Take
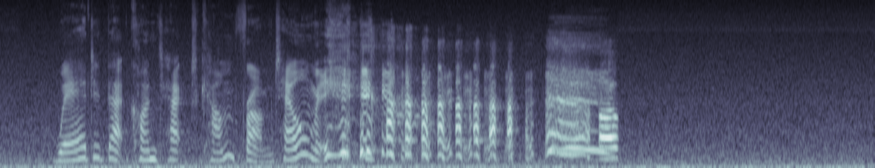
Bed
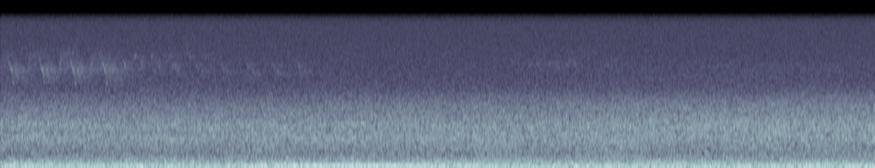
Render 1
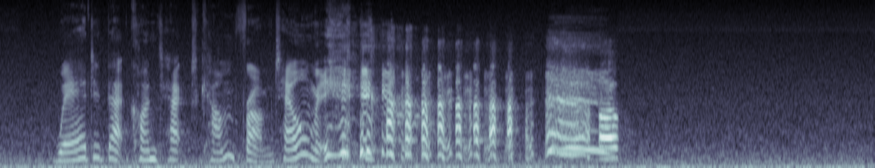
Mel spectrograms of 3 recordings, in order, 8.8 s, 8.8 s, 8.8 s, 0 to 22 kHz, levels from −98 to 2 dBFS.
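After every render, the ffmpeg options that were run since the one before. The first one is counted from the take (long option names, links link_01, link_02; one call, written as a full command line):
ffmpeg -i in.wav -af "afftdn=noise_reduction=6:noise_floor=-41" out.wav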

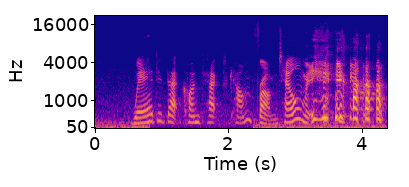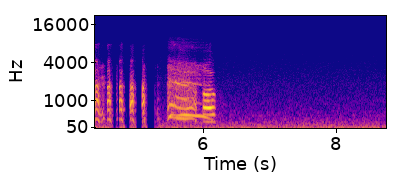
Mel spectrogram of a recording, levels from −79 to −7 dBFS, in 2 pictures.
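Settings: ffmpeg -i in.wav -filter_complex "[0:a]asettb=1/sr,asplit=3[link_01][link_02][link_03];[link_01]atrim=end=0.824[link_04];[link_02]atrim=start=0.82:end=2.38,asetpts=PTS-STARTPTS,afade=type=in:duration=0.004:curve=qsin,afade=type=out:start_time=1.556:duration=0.004:curve=qsin,highpass=260,lowpass=2500[link_05];[link_03]atrim=start=2.376[link_06];[link_04][link_05]acrossfade=duration=0.004:curve1=hsin:curve2=qsin[link_07];[link_07][link_06]acrossfade=duration=0.004:curve1=qsin:curve2=hsin,asettb=1/sr,asplit=3[link_08][link_09][link_10];[link_08]atrim=end=2.904[link_11];[link_09]atrim=start=2.9:end=3.63,asetpts=PTS-STARTPTS,afade=type=in:duration=0.004:curve=qsin,afade=type=out:start_time=0.726:duration=0.004:curve=qsin,bandreject=frequency=7900:width=12[link_12];[link_10]atrim=start=3.626[link_13];[link_11][link_12]acrossfade=duration=0.004:curve1=hsin:curve2=qsin[link_14];[link_14][link_13]acrossfade=duration=0.004:curve1=qsin:curve2=hsin,asettb=1/sr,asplit=3[link_15][link_16][link_17];[link_15]atrim=end=4.604[link_18];[link_16]atrim=start=4.6:end=5.34,asetpts=PTS-STARTPTS,afade=type=in:duration=0.004:curve=qsin,afade=type=out:start_time=0.736:duration=0.004:curve=qsin,agate=range=-55dB:threshold=-27dB:ratio=16:release=100:detection=peak[link_19];[link_17]atrim=start=5.336[link_20];[link_18][link_19]acrossfade=duration=0.004:curve1=hsin:curve2=qsin[link_21];[link_21][link_20]acrossfade=duration=0.004:curve1=qsin:curve2=hsin" out.wav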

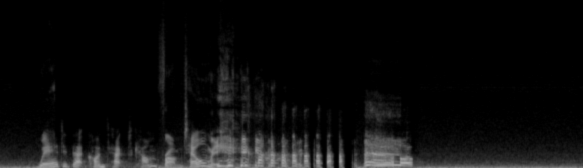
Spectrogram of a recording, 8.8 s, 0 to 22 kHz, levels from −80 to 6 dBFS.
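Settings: ffmpeg -i in.wav -af "alimiter=limit=-9.5dB:level=0:latency=1:release=213,acompressor=threshold=-21dB:ratio=6" out.wav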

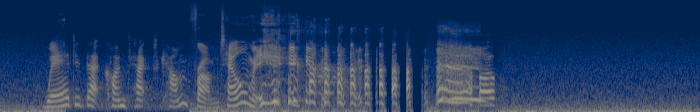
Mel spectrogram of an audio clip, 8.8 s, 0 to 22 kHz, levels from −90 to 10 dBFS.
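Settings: ffmpeg -i in.wav -af "volume=-5dB" out.wav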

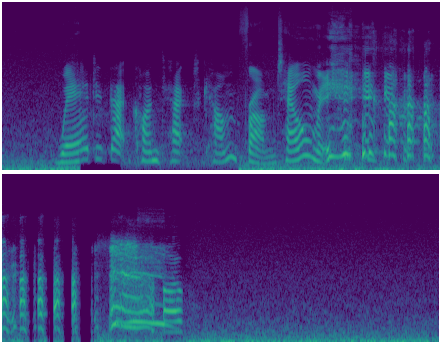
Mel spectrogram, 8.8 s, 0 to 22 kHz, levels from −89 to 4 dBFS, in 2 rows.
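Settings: ffmpeg -i in.wav -filter_complex "[0:a]asplit=3[link_01][link_02][link_03];[link_01]afade=type=out:start_time=0.77:duration=0.02[link_04];[link_02]highpass=frequency=380:width=0.5412,highpass=frequency=380:width=1.3066,equalizer=frequency=740:width_type=q:width=4:gain=-7,equalizer=frequency=1400:width_type=q:width=4:gain=9,equalizer=frequency=2400:width_type=q:width=4:gain=5,equalizer=frequency=3700:width_type=q:width=4:gain=3,lowpass=frequency=5600:width=0.5412,lowpass=frequency=5600:width=1.3066,afade=type=in:start_time=0.77:duration=0.02,afade=type=out:start_time=1.19:duration=0.02[link_05];[link_03]afade=type=in:start_time=1.19:duration=0.02[link_06];[link_04][link_05][link_06]amix=inputs=3:normalize=0,asettb=1/sr,asplit=3[link_07][link_08][link_09];[link_07]atrim=end=5.224[link_10];[link_08]atrim=start=5.22:end=5.74,asetpts=PTS-STARTPTS,afade=type=in:duration=0.004:curve=qsin,afade=type=out:start_time=0.516:duration=0.004:curve=qsin,lowpass=frequency=3800:width_type=q:width=6.6[link_11];[link_09]atrim=start=5.736[link_12];[link_10][link_11]acrossfade=duration=0.004:curve1=hsin:curve2=qsin[link_13];[link_13][link_12]acrossfade=duration=0.004:curve1=qsin:curve2=hsin" out.wav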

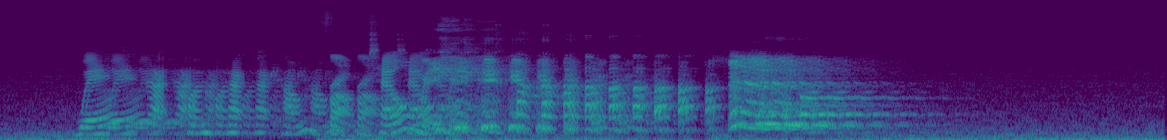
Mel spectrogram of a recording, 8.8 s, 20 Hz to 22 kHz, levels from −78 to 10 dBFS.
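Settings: ffmpeg -i in.wav -filter_complex "[0:a]asplit=2[link_01][link_02];[link_02]adelay=29,volume=-2.5dB[link_03];[link_01][link_03]amix=inputs=2:normalize=0,asplit=2[link_04][link_05];[link_05]adelay=204,lowpass=frequency=5000:poles=1,volume=-4dB,asplit=2[link_06][link_07];[link_07]adelay=204,lowpass=frequency=5000:poles=1,volume=0.47,asplit=2[link_08][link_09];[link_09]adelay=204,lowpass=frequency=5000:poles=1,volume=0.47,asplit=2[link_10][link_11];[link_11]adelay=204,lowpass=frequency=5000:poles=1,volume=0.47,asplit=2[link_12][link_13];[link_13]adelay=204,lowpass=frequency=5000:poles=1,volume=0.47,asplit=2[link_14][link_15];[link_15]adelay=204,lowpass=frequency=5000:poles=1,volume=0.47[link_16];[link_04][link_06][link_08][link_10][link_12][link_14][link_16]amix=inputs=7:normalize=0" out.wav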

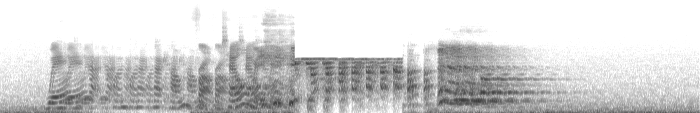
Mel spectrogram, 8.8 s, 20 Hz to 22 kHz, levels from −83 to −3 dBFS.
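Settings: ffmpeg -i in.wav -filter_complex "[0:a]asettb=1/sr,asplit=3[link_01][link_02][link_03];[link_01]atrim=end=1.154[link_04];[link_02]atrim=start=1.15:end=1.86,asetpts=PTS-STARTPTS,afade=type=in:duration=0.004:curve=qsin,afade=type=out:start_time=0.706:duration=0.004:curve=qsin,acompressor=threshold=-34dB:ratio=6:attack=3.2:release=140:knee=1:detection=peak[link_05];[link_03]atrim=start=1.856[link_06];[link_04][link_05]acrossfade=duration=0.004:curve1=hsin:curve2=qsin[link_07];[link_07][link_06]acrossfade=duration=0.004:curve1=qsin:curve2=hsin,asettb=1/sr,asplit=3[link_08][link_09][link_10];[link_08]atrim=end=3.674[link_11];[link_09]atrim=start=3.67:end=5.03,asetpts=PTS-STARTPTS,afade=type=in:duration=0.004:curve=qsin,afade=type=out:start_time=1.356:duration=0.004:curve=qsin,lowpass=frequency=2200:width_type=q:width=0.5098,lowpass=frequency=2200:width_type=q:width=0.6013,lowpass=frequency=2200:width_type=q:width=0.9,lowpass=frequency=2200:width_type=q:width=2.563,afreqshift=-2600[link_12];[link_10]atrim=start=5.026[link_13];[link_11][link_12]acrossfade=duration=0.004:curve1=hsin:curve2=qsin[link_14];[link_14][link_13]acrossfade=duration=0.004:curve1=qsin:curve2=hsin" out.wav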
